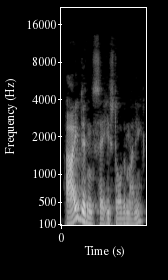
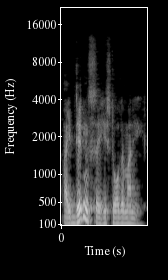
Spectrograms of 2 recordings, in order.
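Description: First: The stress falls on the word 'I'. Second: The stress falls on the word 'didn't'. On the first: Someone else said it, not the speaker. "If I put the stress on the first word, I, it changes the meaning of the sentence" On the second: The speaker denies ever saying it. "You think I said it, but I didn't say it"

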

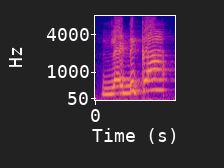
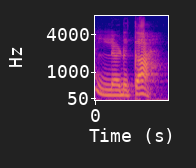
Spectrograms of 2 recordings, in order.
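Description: First: The middle consonant is a hard d-like stop. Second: The middle consonant is a quick r-like flap. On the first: The speaker calls it wrong. "ऐसा नहीं बोलते हैं" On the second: The speaker calls it right. "उसके नीचे नुक्ता आ गया तो हम उसका उच्चारण करते हैं"

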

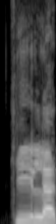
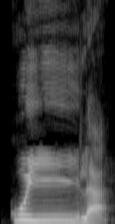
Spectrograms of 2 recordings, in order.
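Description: First: The first vowel is a plain i sound. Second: A slight u glides into an i sound. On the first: "di kasro ini paling kuat" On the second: "dhammah sedikit, kemudian disempurnakan dengan kasro"

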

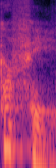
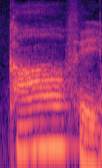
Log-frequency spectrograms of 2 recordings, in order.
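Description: First: The first vowel is short. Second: The first vowel is long. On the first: The speaker calls it right. "இல்லை கஃபே" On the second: The speaker calls it wrong. "காஃபே இல்லை"

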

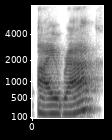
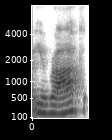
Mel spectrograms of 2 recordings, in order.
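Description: First: The name is said with an anglicized pronunciation. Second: The name is said closer to the native pronunciation. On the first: The speaker calls it wrong. "instead of" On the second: The speaker calls it right. "closer to how those nationalities would pronounce them"

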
